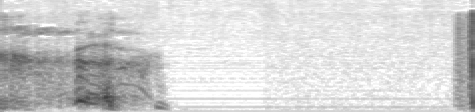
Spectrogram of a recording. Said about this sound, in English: I got a cough. Hold on.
